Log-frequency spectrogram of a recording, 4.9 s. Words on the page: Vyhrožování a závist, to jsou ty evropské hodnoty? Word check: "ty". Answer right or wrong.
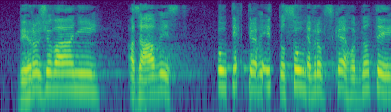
wrong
